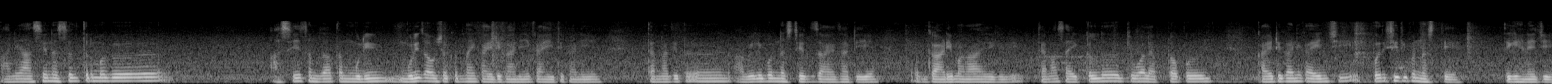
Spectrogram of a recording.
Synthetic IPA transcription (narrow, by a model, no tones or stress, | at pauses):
aɽ̃iəsenəselt̪əɾməɡ | əsesəmd͡zat̪amuliːmuliːd͡zauːɕəkət̪naɦikaɦiːʈʰikaɽ̃iːkaɦiːʈ̪ʰikaɽ̃iː | t̪janːat̪̬it̪ʰə̰əʋelebəlnəst̪et͡sd͡zajas̬aʈʰiː | ɡaɽiːm̤əɽaɭɦekelḭt̪janːasajkəlkĩw̃ʋalɛpʈɔp | kaɦiːʈʰikaɽ̃iːkaɦiɲt͡ɕiːpəɾist̪ʰit̪ipəɳːəst̪e | t̪eɡʱeɽ̃jat͡ɕiː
